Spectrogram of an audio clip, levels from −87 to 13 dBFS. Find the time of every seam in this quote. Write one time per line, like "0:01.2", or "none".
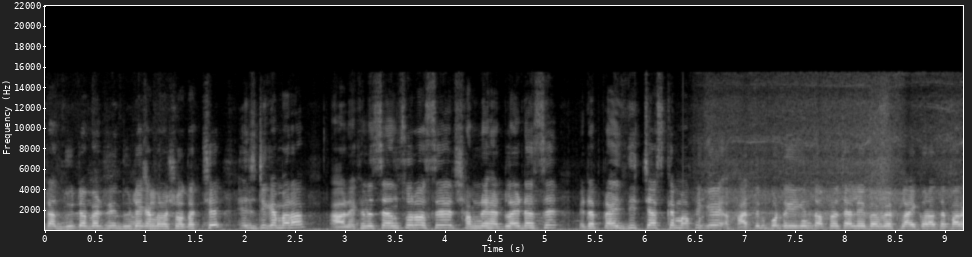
0:01.9
0:06.5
